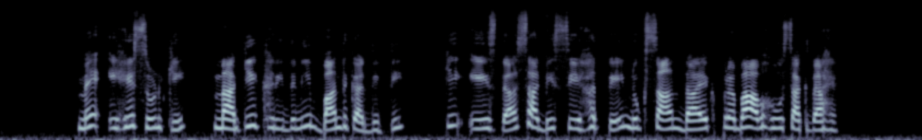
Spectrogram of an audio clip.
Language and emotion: Punjabi, fearful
